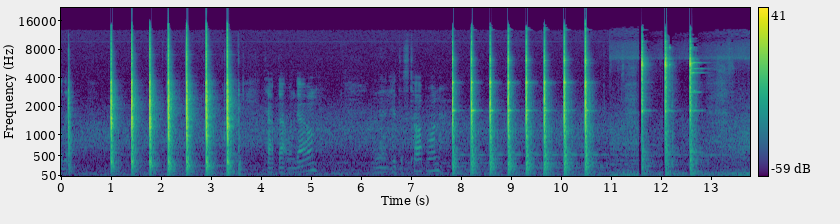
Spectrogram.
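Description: A hammer strikes metal in quick, ringing blows.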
